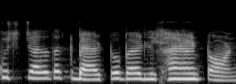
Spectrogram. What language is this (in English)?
Hindi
